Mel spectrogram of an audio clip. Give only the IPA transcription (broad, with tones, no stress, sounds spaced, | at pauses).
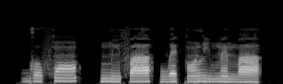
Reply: ɡ o˧ f ɔ̃˦ | m ĩ˨ f a˧ | w ɛ˨ k ɔ̃˧ l i˨ m ɛ̃˨ m a˨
